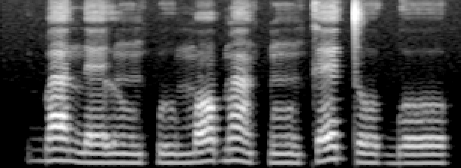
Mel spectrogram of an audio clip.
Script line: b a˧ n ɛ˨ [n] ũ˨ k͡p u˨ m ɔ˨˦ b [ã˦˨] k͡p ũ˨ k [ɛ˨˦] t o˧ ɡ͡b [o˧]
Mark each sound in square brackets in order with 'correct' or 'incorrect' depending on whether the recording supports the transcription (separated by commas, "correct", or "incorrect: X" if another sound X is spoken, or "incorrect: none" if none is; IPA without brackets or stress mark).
incorrect: l, correct, correct, correct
